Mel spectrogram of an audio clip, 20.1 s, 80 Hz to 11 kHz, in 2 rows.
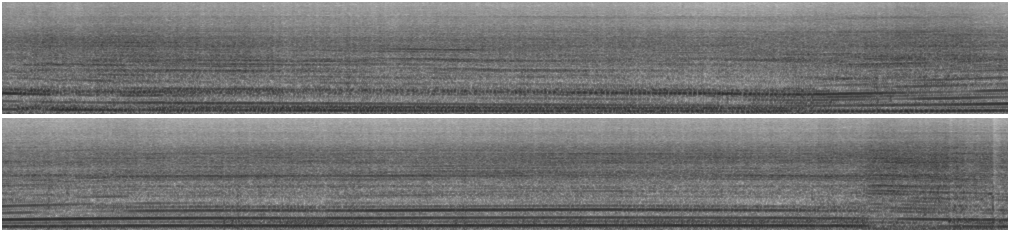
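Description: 2017 BMW S1000RR's inline-four engine through an Austin Racing exhaust, running at steady revs while being ridden. The revs dip and come back up about eight seconds in, and drop briefly again near the end.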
